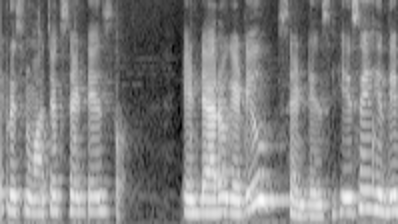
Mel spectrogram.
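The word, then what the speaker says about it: interrogative: जिसे हम कहते हैं इंटेरोगेटिव सेंटेंस। इसे हम कहते हैं इंटेरोगेटिव सेंटेंस। देखिए इसका जो प्रोनाउंस है इंटेरोगेटिव है, नॉट यूज इंट्रोगेटिव। बहुत सारे बच्चे इसको इंट्रोगेटिव बोलते हैं।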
